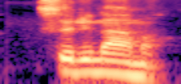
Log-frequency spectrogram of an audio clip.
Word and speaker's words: Suriname: Suriname.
